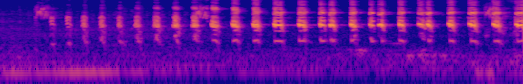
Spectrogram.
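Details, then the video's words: Chukar partridge, Pakistan's national bird, in a long series of hoarse, clucking notes that start softly and grow steadily louder, about two per second, each note harsh and ringing, with faint low rumble early on. "Kiklik Voice Sound Shikari chakor ki awaz"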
